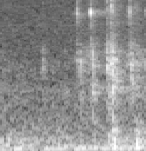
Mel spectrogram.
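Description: Computer keyboard keys tapped in a short, faint burst of a few quick clicks while text is typed into a test file, with no one speaking.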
